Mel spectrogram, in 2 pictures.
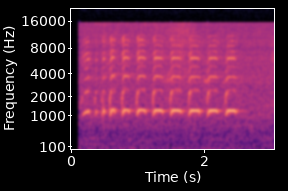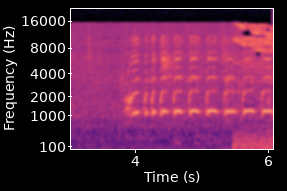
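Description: Zebra dove (perkutut) cooing: a run of quick, evenly spaced notes, about four a second, then after a short pause a second run the same way.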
